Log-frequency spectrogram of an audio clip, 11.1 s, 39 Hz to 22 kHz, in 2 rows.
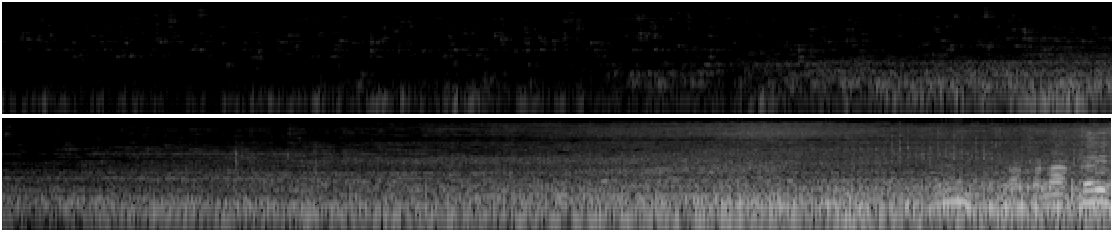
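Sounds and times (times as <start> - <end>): vehicle engine and tyre noise: 3.8 - 11.0.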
